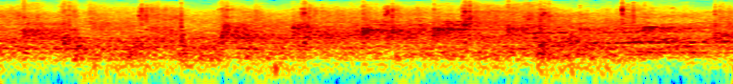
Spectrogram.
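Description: A wrestling-event crowd applauding and cheering after a match, a dense, steady wash of clapping and crowd noise throughout, close and full.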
